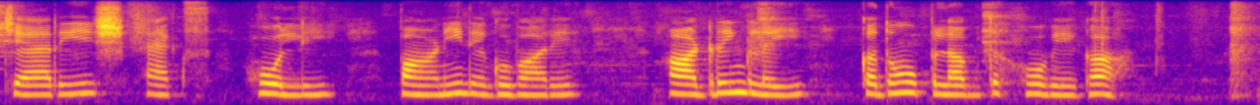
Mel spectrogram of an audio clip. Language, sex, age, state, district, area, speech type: Punjabi, female, 18-30, Punjab, Amritsar, urban, read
